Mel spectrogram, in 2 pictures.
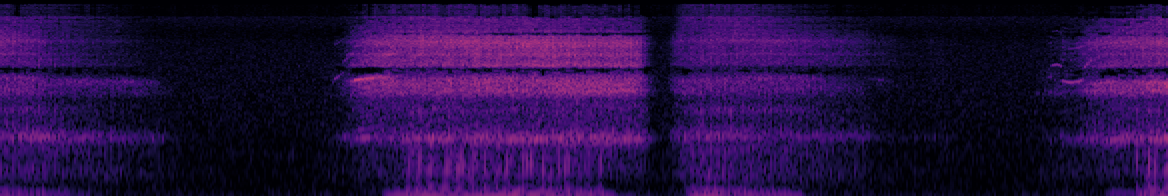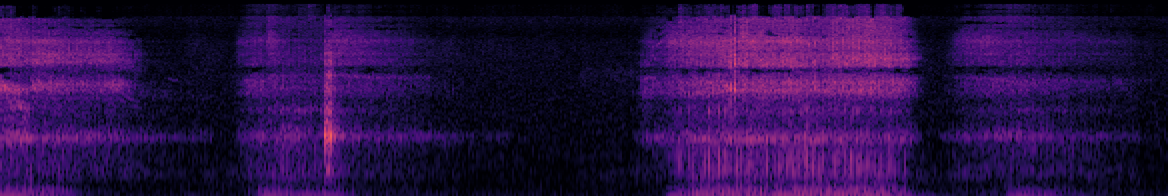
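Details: Adult male snoring: loud, rough, rattling snores on breathing in with quiet gaps between, about four snores in fifteen seconds; typical snoring.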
